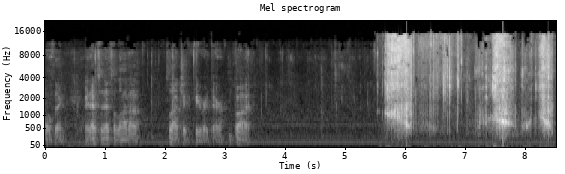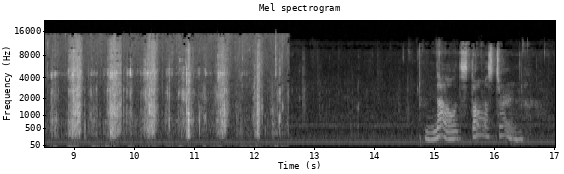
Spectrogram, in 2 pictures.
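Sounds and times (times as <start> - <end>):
crunching and chewing: 3.5 - 14.8.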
